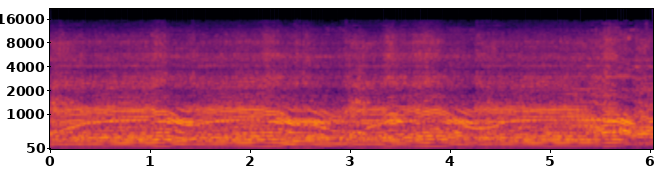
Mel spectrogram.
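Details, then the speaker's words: Old Echo two-stroke blower just after a fresh carburetor install, choke on: a high-revving buzz that wavers and sags unevenly. It is stuck at a high idle that the low/high mix screws don't change; the owner suspects the little plunger adjustment. "Well, I have to say, it's running much better. At least it's running. It still seemed kind of rough."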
